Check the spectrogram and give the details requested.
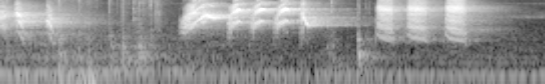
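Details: Long-tailed shrike singing as a lure for other shrikes to respond: varied chattering phrases with squeaky, rising whistled notes in a fast series, then three separate bright chirps, low hum beneath.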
